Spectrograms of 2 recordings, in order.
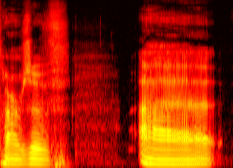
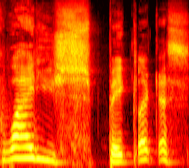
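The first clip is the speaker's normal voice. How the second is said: mock baffled listener; 9 semitones higher, slower than usual. Replying to the commentator, high slow mock voice. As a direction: ask it in a put-on baffled voice. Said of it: "You're like".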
